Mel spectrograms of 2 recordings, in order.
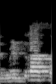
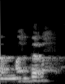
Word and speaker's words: மதராஸ்: பழகினால மெட்ராஸ் அப்படின்னு வச்சு, அது மெட்ராஸ் அல்ல, மதராஸ். மதராஸ் அது இங்கிலீஷ்ல எழுதுனா மெட்ராஸ் படிக்கப்படுகிறது, அவ்வளவுதான்.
